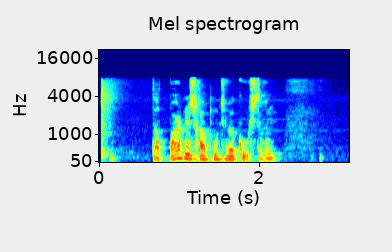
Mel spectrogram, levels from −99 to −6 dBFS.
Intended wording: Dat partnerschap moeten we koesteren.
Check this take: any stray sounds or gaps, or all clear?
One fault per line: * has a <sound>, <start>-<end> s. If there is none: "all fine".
all fine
